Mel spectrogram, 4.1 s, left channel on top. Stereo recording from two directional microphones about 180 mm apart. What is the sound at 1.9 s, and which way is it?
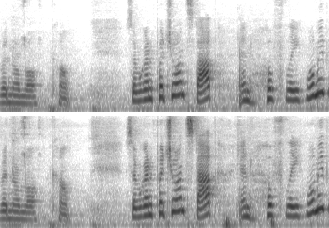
Speech, centre (ahead or behind).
